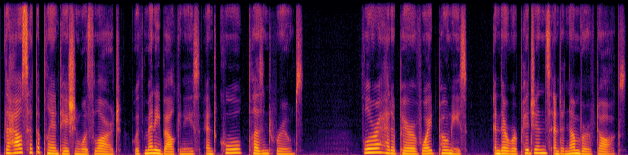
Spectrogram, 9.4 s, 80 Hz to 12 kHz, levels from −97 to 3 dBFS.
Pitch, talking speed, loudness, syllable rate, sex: 225 Hz, 190 wpm, -19 LUFS, 5.7 syllables/s, female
